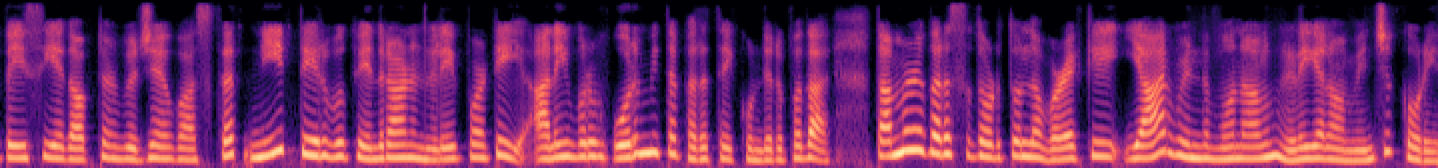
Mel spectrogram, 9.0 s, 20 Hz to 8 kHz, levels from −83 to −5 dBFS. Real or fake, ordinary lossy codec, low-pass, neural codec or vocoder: fake; none; 7.2 kHz; codec, 24 kHz, 0.9 kbps, WavTokenizer, large speech release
